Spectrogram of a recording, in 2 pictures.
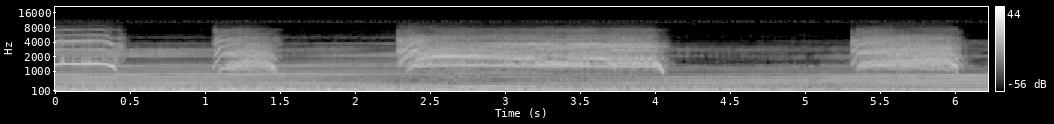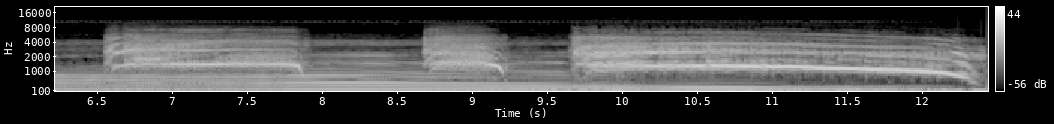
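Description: A young woman screams in repeated anguished bursts over a low droning background, her cries rising and breaking as if struggling, ending in a long, strained wail.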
